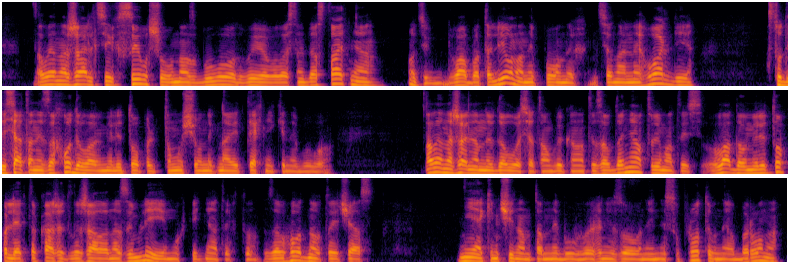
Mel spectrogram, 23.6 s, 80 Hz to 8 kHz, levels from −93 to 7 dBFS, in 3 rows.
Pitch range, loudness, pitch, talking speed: 105-130 Hz, -21 LUFS, 115 Hz, 175 wpm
